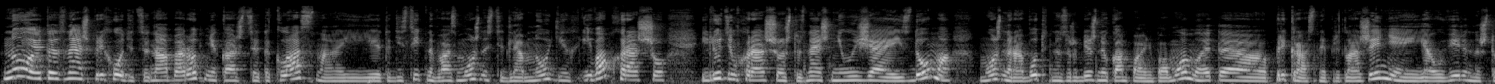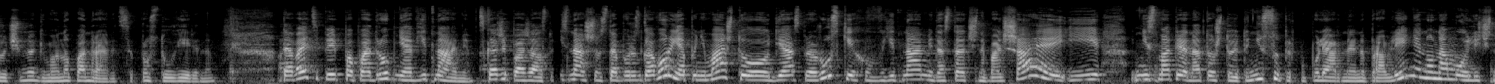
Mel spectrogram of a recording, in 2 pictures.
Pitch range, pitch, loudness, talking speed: 160-215 Hz, 185 Hz, -20 LUFS, 165 wpm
